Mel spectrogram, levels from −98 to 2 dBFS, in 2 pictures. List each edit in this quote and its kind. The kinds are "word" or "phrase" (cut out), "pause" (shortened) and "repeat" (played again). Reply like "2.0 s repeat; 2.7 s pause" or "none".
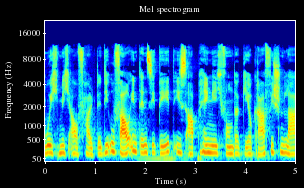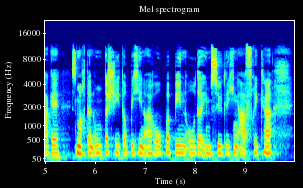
none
